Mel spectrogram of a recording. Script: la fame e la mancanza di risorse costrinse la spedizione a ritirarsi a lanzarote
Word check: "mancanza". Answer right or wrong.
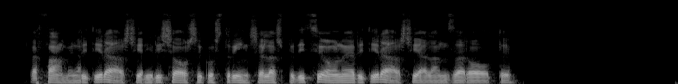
wrong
